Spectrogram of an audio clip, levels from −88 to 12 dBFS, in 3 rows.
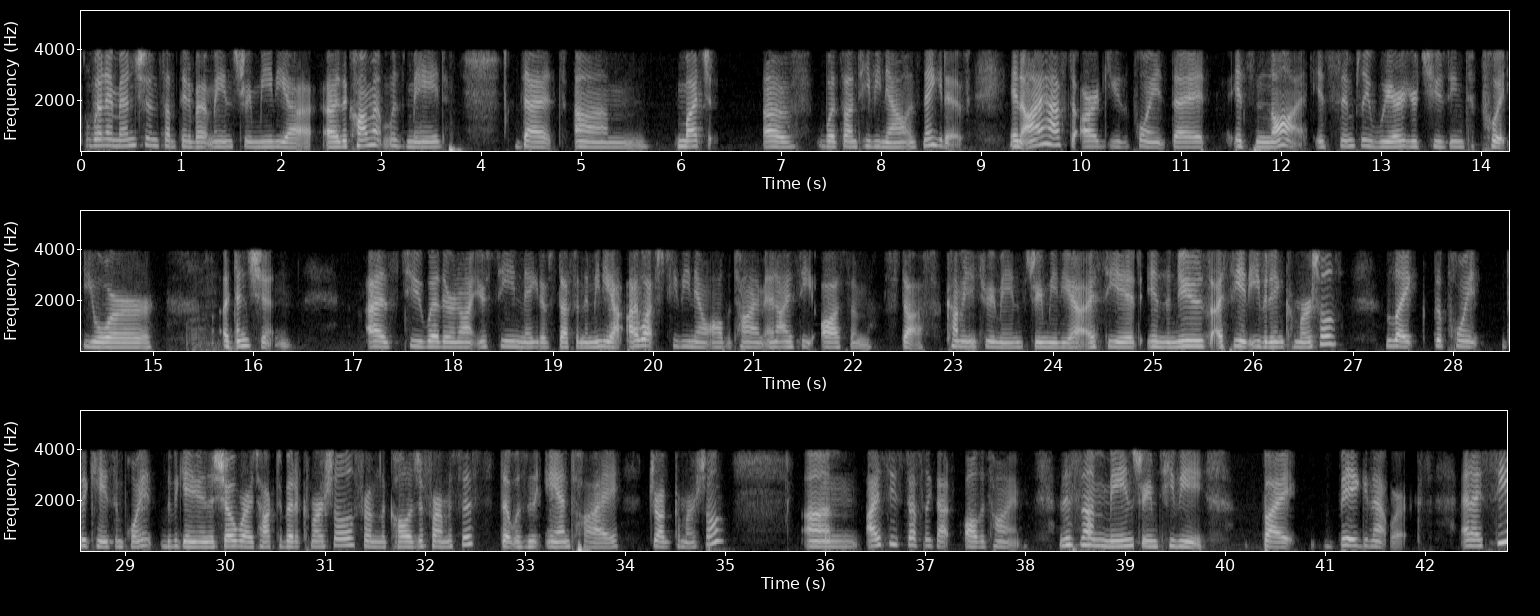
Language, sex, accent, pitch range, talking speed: English, female, American, 195-225 Hz, 180 wpm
